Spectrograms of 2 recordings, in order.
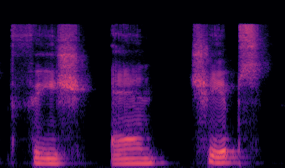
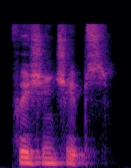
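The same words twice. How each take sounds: First: Every word is said fully and separately. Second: The words run together with sounds dropped. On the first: The speaker calls it wrong. "En vez de decir" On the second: The speaker calls it right.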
